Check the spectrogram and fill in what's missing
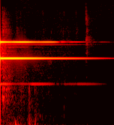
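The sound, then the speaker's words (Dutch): A single bright bell chime rings out on its own, its clear, steady tone slowly fading over about a second and a half, like a cue to turn the page. “Hoor je een bel? Sla dan de bladzijde om.”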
